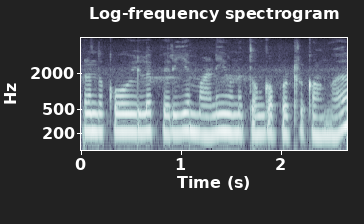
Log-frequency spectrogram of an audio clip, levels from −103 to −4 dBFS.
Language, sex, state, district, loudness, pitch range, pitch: Tamil, female, Tamil Nadu, Kanyakumari, -15 LUFS, 190-215 Hz, 210 Hz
